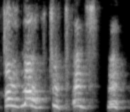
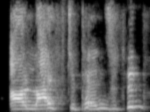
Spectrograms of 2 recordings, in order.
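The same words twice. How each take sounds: First: "My" lifted high and leaned on, with a laugh; stress on My. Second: Said in the usual way. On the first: Shown as a demonstration. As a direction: hit "My" hard and high.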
